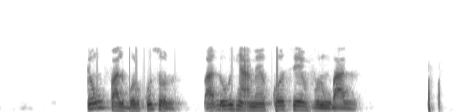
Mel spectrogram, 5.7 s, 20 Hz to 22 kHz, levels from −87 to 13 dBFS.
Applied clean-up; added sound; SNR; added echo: none; none; none; none.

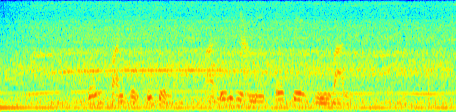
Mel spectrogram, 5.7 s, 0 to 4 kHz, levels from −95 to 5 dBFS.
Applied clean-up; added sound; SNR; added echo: none; Domestic sounds, home sounds; -2 dB; none.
